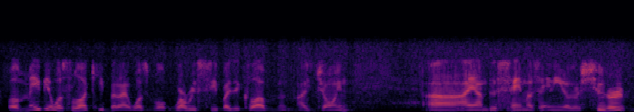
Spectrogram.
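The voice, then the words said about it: Hispanic accent. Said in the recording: “as a Hispanic ... I do have a funny accent.”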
